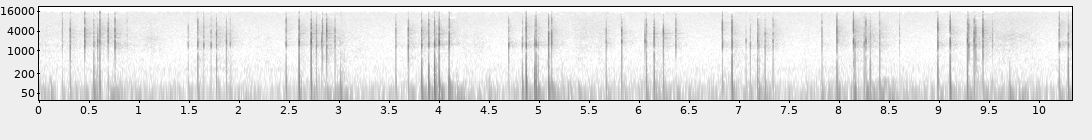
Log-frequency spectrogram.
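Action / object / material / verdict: tap / hollow plastic lamp globe / plastic / none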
